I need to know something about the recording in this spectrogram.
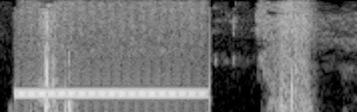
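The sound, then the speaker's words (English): A loud, steady telephone dial tone of an outgoing call to Sinus and Snoring MD holds one low-pitched note for about two seconds, then cuts off abruptly. A short, muffled burst of sound follows after a brief pause. “Calling Sinus and Snoring MD.”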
